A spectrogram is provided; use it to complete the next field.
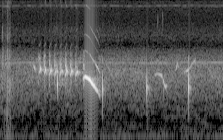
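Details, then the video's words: Common iora, a lively singer suited for use as a lure bird, gives a fast pulsed trill followed by a loud downslurred whistle, then scattered short notes and clicks. "burung cipew gacor.. cocok untuk pemikat"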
